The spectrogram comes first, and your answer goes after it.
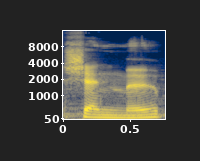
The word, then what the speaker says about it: Shenmue: Is it Shenmue or Shenmue? Like with emphasis on the letter U. I call it Shenmue, but I've heard both ways.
